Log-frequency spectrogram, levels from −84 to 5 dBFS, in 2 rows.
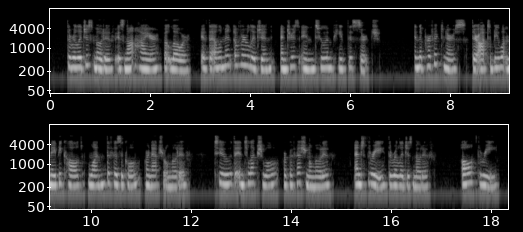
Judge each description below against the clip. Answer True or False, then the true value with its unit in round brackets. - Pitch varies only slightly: True (2.1 semitones)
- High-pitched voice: True (235 Hz)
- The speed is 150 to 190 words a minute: True (165 wpm)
